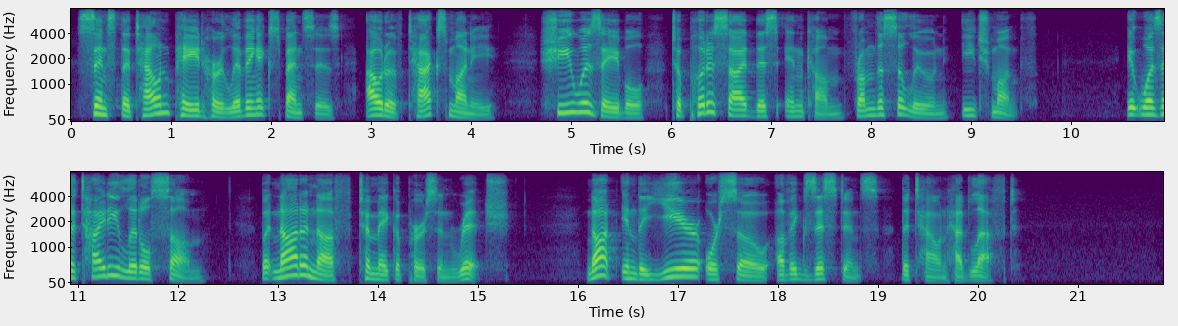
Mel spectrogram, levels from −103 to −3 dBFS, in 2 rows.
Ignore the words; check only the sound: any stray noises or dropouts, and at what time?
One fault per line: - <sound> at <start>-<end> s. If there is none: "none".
none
